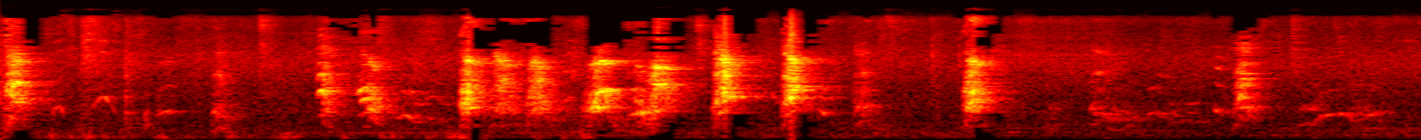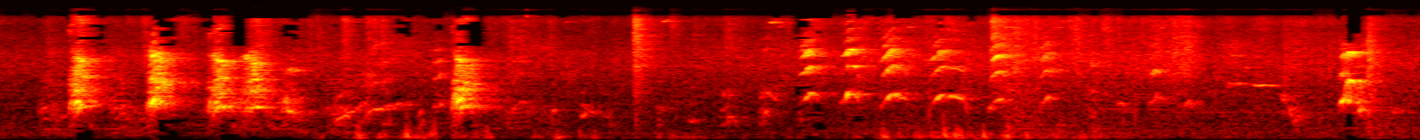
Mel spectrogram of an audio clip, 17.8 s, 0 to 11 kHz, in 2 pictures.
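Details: Puppies at a kennel breeding Siberian Huskies, German Shepherds and Shih Tzus, at milk time on February 24, 2014, giving many short high yips and squeaks in irregular bursts, several overlapping, with faint background voices.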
